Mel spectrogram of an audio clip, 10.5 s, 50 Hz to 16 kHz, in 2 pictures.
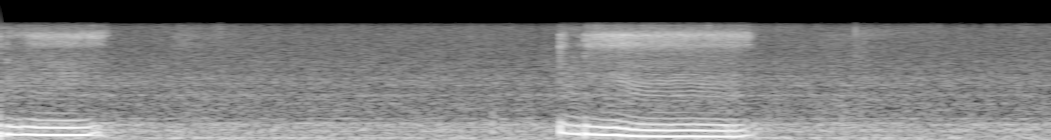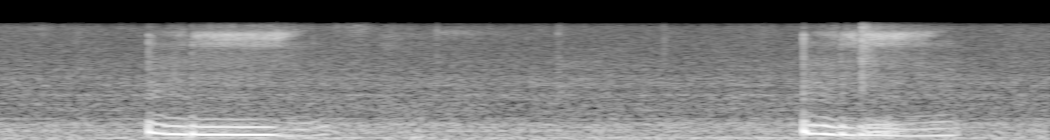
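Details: French Bulldog snoring: four rumbling, whining snores at regular intervals, about 20 a minute, with a low background hum.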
